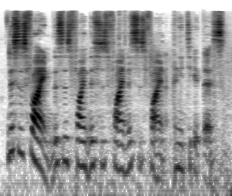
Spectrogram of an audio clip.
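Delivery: low, quiet repeated mutter; muttered self-reassurance. Real, not acted. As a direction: talk yourself down under your breath. Calming self after setback.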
